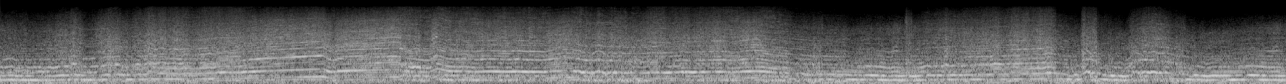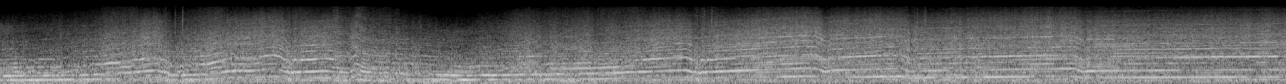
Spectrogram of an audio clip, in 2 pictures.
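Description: A racing car engine screams, rising and falling in pitch as it shifts gears and slows for corners.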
